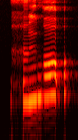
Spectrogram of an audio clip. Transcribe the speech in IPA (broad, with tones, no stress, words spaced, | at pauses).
hɯ˦˥ŋ wɔ˦˥ʔ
